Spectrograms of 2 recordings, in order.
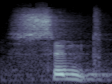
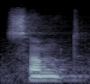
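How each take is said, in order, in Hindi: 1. पहला स्वर छोटा 'i' है। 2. पहला स्वर छोटा 'a' है।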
